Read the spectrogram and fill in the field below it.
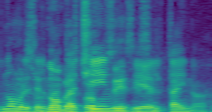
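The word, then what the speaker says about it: Taíno: ¿Taino? – Sí, sí.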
